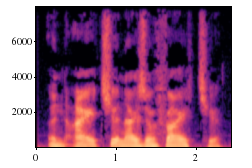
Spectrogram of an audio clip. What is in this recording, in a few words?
"een aardje naar", Dutch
